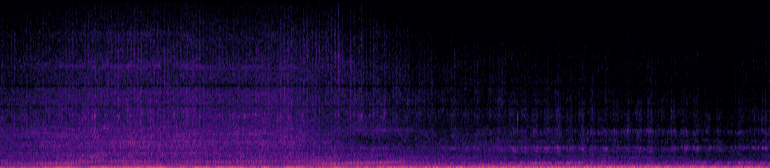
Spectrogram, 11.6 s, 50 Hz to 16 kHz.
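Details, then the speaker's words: Cold 1973 Camaro V8, recently rebuilt, Edelbrock Performer intake, long-tube headers, mild cam: deep even burble with slight cam lope, steady beat, no tapping; healthy cold idle, owner says it runs great. "other than that the engine looks like it runs great recent rebuild got an edelbrock performer intake on it"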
